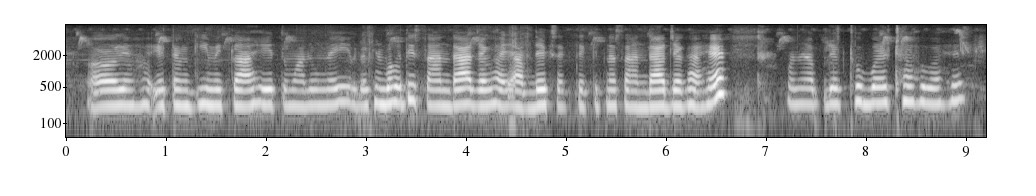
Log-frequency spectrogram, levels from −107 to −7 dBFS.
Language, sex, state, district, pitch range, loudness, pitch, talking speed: Hindi, female, Chhattisgarh, Balrampur, 220-240 Hz, -21 LUFS, 230 Hz, 200 wpm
